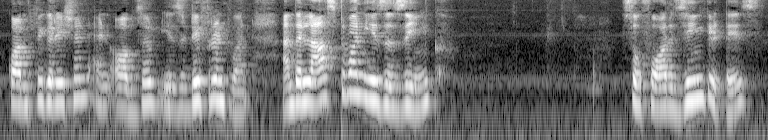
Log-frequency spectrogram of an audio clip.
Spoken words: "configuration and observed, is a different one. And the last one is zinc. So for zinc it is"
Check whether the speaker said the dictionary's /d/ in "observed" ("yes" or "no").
no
